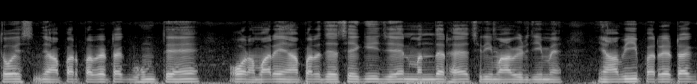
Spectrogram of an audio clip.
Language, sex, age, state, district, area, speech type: Hindi, male, 18-30, Rajasthan, Karauli, rural, spontaneous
